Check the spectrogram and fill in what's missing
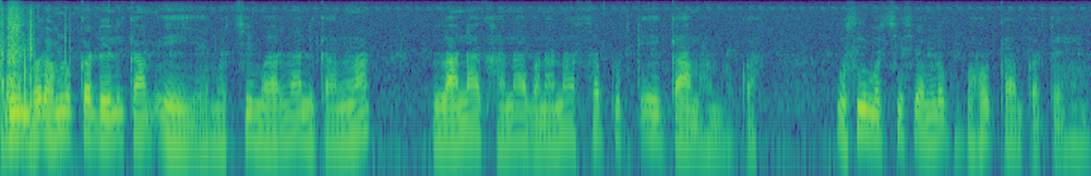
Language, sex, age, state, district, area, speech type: Hindi, male, 45-60, Uttar Pradesh, Ghazipur, rural, spontaneous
